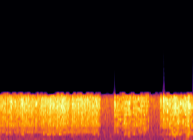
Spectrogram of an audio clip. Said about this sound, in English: Oh, it is pouring, ladies and gentlemen.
